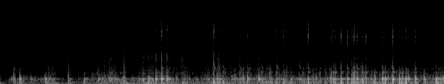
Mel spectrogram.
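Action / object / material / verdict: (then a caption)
scrape / metal mesh microphone grille / metal mesh / none. Fingernails of both hands scratch the hollow metal mesh grille of a black microphone. The result is a dense, continuous run of rough scraping and crackling with a heavy low rumble and a steady hum-like tone around 250 Hz, swelling slightly louder toward the end.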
